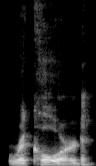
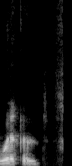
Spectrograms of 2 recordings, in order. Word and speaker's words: record: There are some words like record and record that mean two completely different things when used as a noun versus a verb, of course. And on top of that, we use different stress patterns when we say them out loud.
